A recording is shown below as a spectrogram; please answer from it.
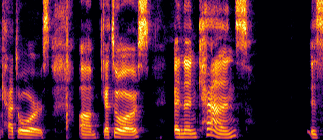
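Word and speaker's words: quinze: is me going quatorze get source and then cans is spelled like this q UI n Z e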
